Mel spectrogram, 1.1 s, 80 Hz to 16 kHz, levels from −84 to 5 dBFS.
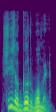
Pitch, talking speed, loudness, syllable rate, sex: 130 Hz, 225 wpm, -15 LUFS, 5.6 syllables/s, male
